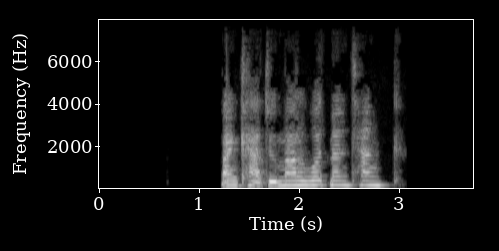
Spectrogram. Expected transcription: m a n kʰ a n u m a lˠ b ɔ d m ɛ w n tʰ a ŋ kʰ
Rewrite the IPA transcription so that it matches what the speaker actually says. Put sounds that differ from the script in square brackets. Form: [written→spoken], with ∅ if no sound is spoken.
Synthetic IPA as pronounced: m a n kʰ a [n→d] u m a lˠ [b→w] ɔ d m ɛ w n tʰ a ŋ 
